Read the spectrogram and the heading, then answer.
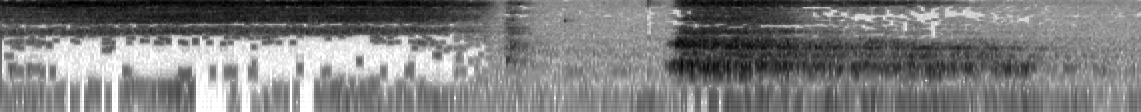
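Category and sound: human body sound, deep breathing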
